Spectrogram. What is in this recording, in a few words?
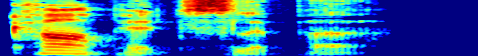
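"carpet slipper", English, British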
